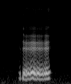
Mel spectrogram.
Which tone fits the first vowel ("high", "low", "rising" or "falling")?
high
